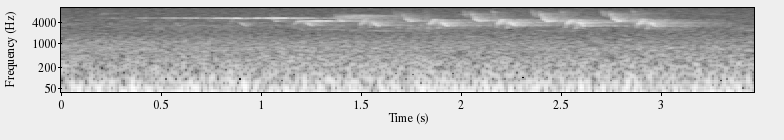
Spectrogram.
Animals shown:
Black-throated Green Warbler (Setophaga virens), Ovenbird (Seiurus aurocapilla)

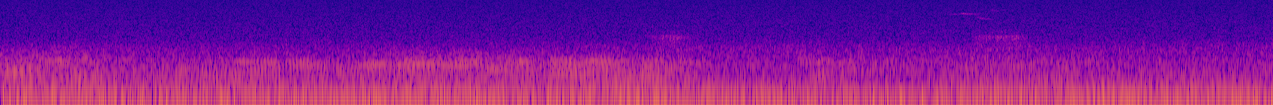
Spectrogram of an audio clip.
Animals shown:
Black-throated Green Warbler (Setophaga virens), Downy Woodpecker (Dryobates pubescens)

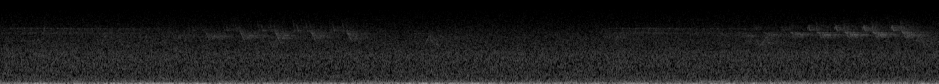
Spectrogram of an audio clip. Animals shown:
Pine Warbler (Setophaga pinus), Ovenbird (Seiurus aurocapilla)

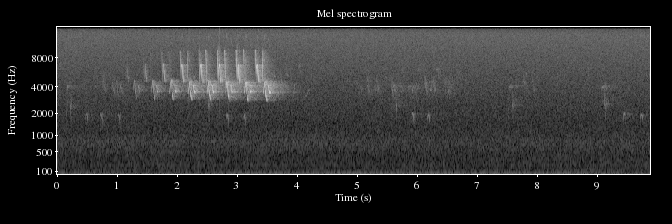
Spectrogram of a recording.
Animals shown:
American Goldfinch (Spinus tristis), American Robin (Turdus migratorius), Ovenbird (Seiurus aurocapilla)

